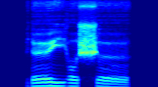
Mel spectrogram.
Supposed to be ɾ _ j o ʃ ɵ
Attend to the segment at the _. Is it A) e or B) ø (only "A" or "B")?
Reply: B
